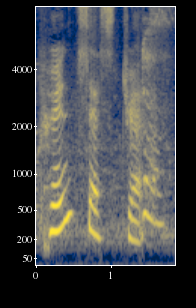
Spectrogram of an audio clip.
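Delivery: very slow, every sound stretched; teaching the word "Princess dress" very slowly; slow, drawn out teaching. Shown as a demonstration. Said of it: "teaching toddler a word".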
